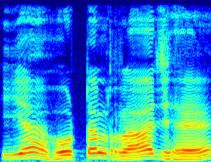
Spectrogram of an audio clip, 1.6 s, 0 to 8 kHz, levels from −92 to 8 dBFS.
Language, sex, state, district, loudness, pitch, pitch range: Hindi, male, Jharkhand, Ranchi, -13 LUFS, 185 Hz, 165-220 Hz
